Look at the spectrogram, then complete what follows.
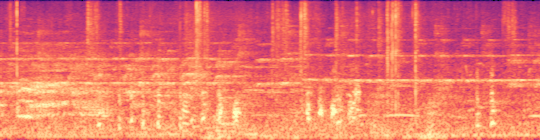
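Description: Domestic chickens clucking in short, irregular calls.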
